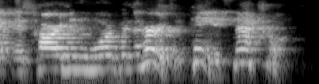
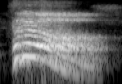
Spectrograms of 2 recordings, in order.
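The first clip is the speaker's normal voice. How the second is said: called command; 6 semitones higher, 5 dB louder than usual. Shown as a demonstration. Teacher calls the sparring command.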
